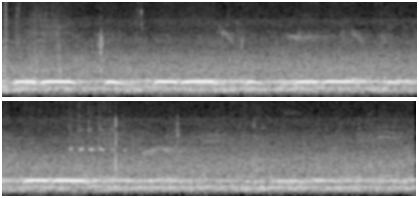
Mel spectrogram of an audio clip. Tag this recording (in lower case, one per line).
animal
bird
wild animals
